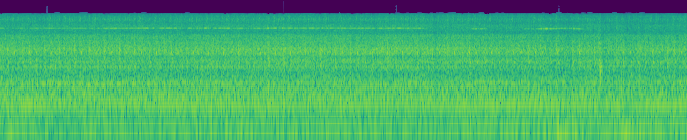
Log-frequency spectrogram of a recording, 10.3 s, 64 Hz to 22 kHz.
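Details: 2007 Toyota Sienna under powertrain warranty, cold start at idle, mic inside the cabin: fast, light, even ticking under a steady hum; dealer suspects piston slap, considers it normal, and declined repair.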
